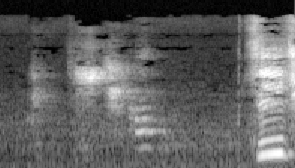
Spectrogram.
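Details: Domestic parrot, watching a cat through a window, mumbles a few soft descending syllables, then gives a loud, clear, harmonic word-like call at the end.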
